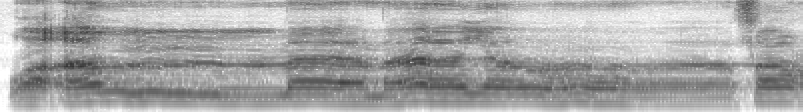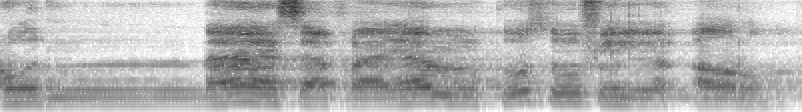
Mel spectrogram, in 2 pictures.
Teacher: را کو پر پڑھیں گے، ضاد حروف مستعلیہ میں سے اسے بھی پر پڑھیں گے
